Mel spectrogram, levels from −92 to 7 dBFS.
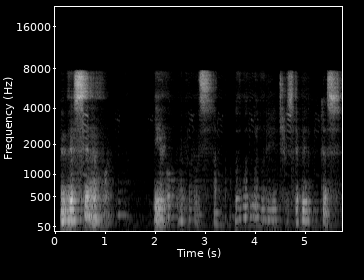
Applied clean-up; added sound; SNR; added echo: neural mask model DeepFilterNet 3.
